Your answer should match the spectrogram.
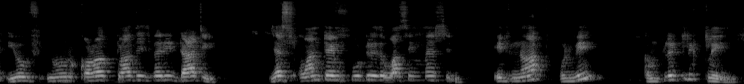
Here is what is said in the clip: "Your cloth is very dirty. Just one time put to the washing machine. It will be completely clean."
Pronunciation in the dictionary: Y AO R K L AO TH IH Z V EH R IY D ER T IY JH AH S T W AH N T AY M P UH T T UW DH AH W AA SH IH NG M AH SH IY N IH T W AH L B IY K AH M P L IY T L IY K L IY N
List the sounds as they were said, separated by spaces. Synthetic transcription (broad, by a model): Y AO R K L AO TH IH Z V EH R IY D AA T IY JH AH S T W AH N T AY M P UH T T UW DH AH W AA S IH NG M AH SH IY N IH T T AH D B IY K AH M P L IY T L IY K L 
